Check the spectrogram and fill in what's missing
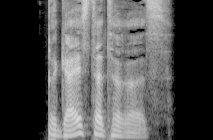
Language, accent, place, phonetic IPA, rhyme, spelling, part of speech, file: German, Germany, Berlin, [bəˈɡaɪ̯stɐtəʁəs], -aɪ̯stɐtəʁəs, begeisterteres, adjective, De-begeisterteres.ogg
- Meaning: strong/mixed nominative/accusative neuter singular comparative degree of begeistert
